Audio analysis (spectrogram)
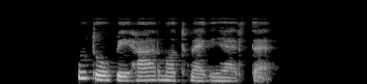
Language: Hungarian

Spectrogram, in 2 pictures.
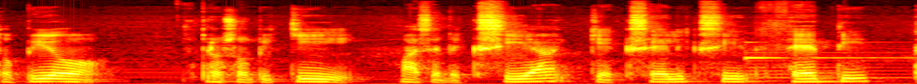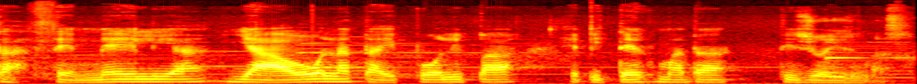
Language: Greek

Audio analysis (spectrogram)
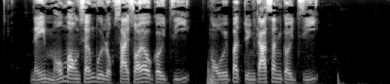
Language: Cantonese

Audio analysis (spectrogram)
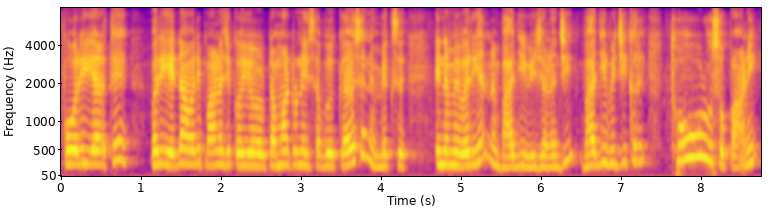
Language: Sindhi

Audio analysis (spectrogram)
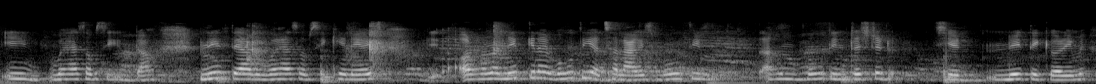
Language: Maithili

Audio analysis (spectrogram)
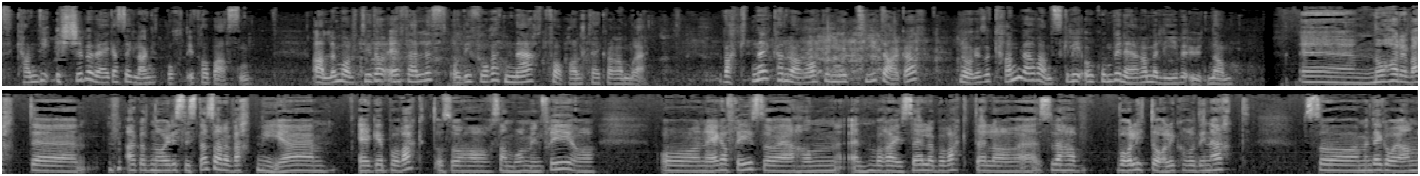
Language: Norwegian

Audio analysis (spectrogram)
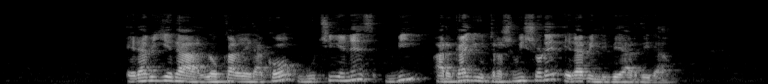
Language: Basque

